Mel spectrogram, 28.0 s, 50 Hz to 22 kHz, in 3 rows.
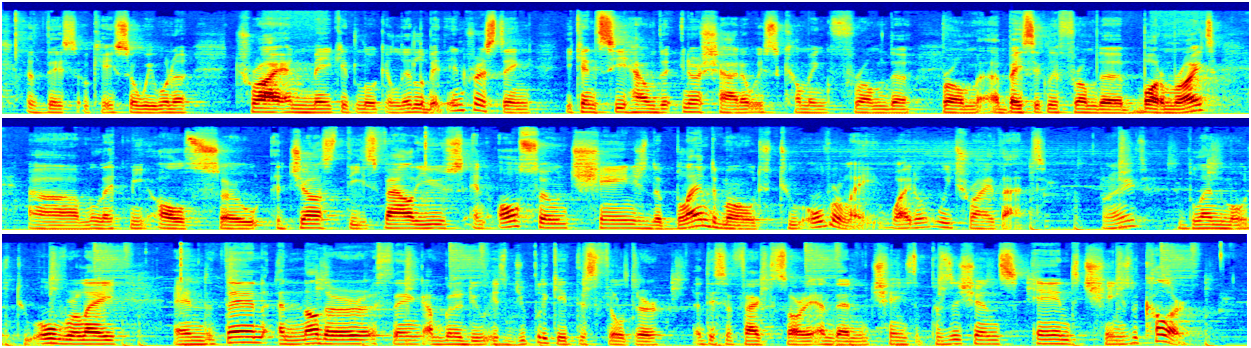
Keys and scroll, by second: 0.1 Return, 9.8 Down, 11.4 Up, 12.5 Return, 17.1 shift+Up, 17.9 shift+Down, 19.4 shift+Up, 19.6 shift+Down, 20.0 Return, 22.9 super+d, 25.2 Up, 25.8 Up, 26.4 Up, 26.9 Up, 27.0 Up, 27.2-28.0 Up.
